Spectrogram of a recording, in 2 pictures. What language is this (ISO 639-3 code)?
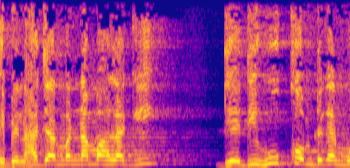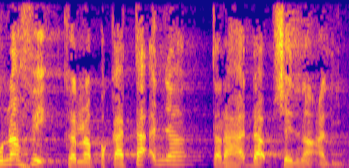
msa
